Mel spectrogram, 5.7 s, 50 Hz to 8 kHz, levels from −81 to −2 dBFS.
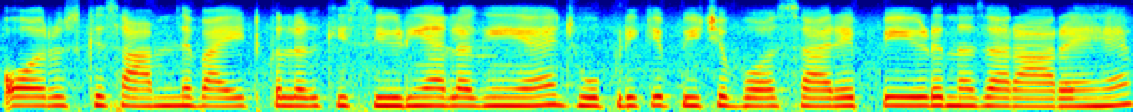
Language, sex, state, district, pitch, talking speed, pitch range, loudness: Hindi, female, Chhattisgarh, Raigarh, 225 Hz, 200 wpm, 220-230 Hz, -13 LUFS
